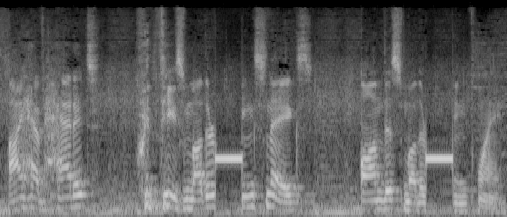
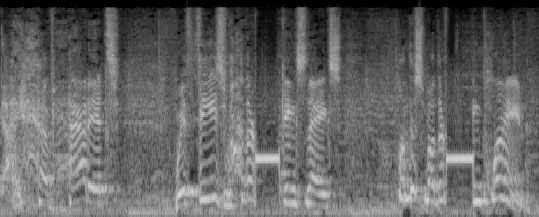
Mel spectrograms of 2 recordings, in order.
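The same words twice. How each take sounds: First: The line is delivered with little frustration. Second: The line is delivered with more frustration.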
